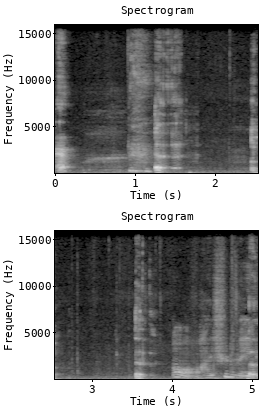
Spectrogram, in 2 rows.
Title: The burping compitition #2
